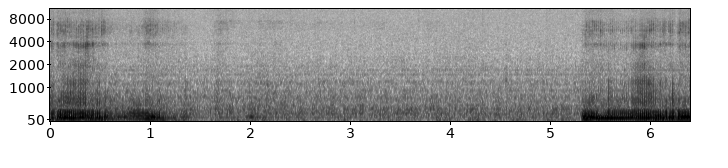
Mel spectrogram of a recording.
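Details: Sleeping bulldog snoring: a low, rattling, rumbly snore at the start, about four seconds of quiet breathing, then another loud rasping snore near the end.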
